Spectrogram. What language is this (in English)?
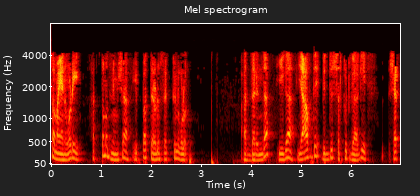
Kannada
